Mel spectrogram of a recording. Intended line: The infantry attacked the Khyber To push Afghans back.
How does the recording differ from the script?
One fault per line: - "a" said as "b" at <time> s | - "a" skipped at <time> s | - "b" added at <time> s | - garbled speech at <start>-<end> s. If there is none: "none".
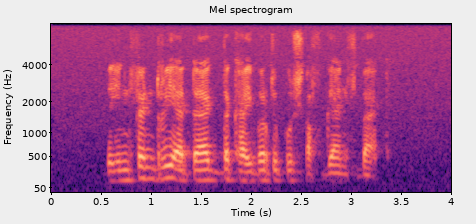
none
